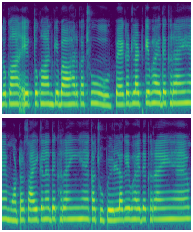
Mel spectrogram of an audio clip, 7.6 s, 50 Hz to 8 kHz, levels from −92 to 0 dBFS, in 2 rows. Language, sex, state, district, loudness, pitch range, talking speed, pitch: Bundeli, female, Uttar Pradesh, Hamirpur, -14 LUFS, 240-255 Hz, 180 wpm, 250 Hz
